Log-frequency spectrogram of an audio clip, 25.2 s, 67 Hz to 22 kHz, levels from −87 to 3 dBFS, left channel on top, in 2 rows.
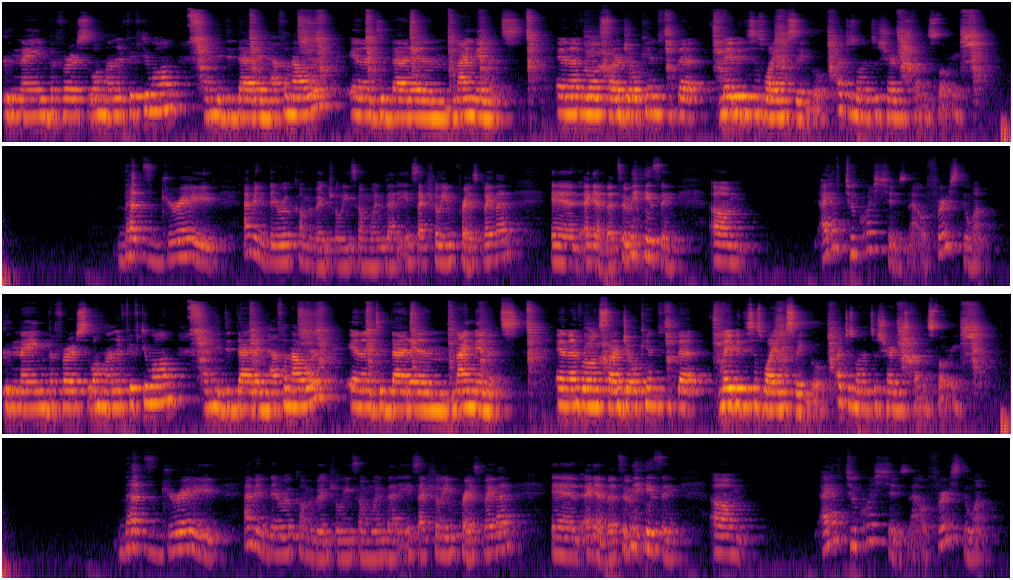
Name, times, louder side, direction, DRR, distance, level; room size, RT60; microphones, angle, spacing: voice 1, 0.0-2.2 2.5-4.0 4.3-6.4 6.9-12.0, right 1 dB, 45° right, 0.3 m, -25 dB
sound 1, 2.3-2.6 3.1-3.3 3.7-4.1 4.5-4.7 5.1-5.3 5.6-6.1 6.5-6.8 7.3-7.6 8.2-8.4 8.9-9.1 9.6-9.9 10.3-10.5 11.2-11.5 12.0-12.3, equal, 5° left, 0.7 m, -33 dB
voice 2, 14.0-21.9 22.8-24.8, left 2 dB, 85° left, 0.6 m, -35 dB
3.0 x 2.1 x 2.3 m
head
